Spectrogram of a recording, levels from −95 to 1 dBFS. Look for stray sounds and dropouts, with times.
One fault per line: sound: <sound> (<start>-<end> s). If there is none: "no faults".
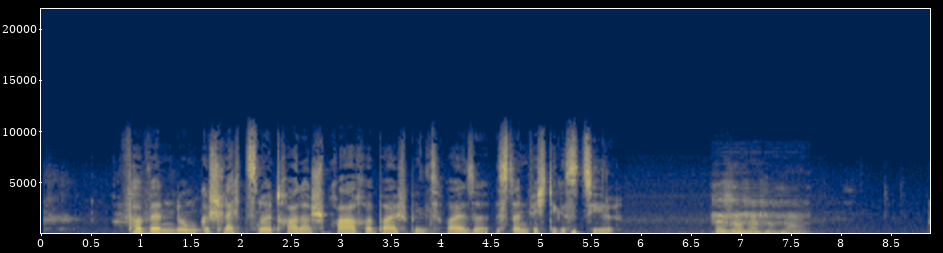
sound: laugh (6.7-7.7 s)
